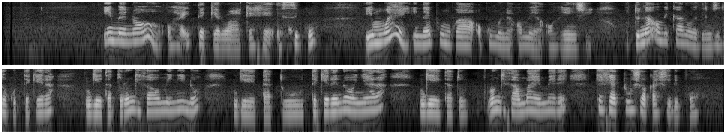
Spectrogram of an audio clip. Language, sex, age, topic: Oshiwambo, female, 25-35, agriculture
